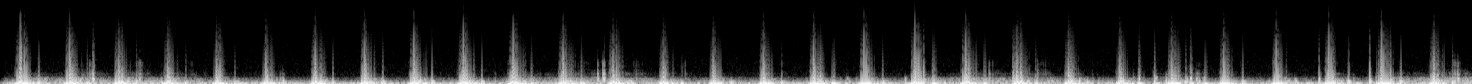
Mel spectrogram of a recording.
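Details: Heart sounds recorded at the apex after a long run in summer heat, with a strong, visible carotid pulse: fast, regular, strong beats about 120 a minute, a normal post-exercise rhythm.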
